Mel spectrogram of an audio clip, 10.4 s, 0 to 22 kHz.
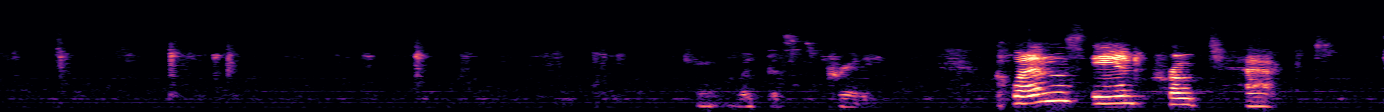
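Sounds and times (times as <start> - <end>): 
deck of cards being shuffled and a card drawn: 0.0 - 4.8
speech: 5.6 - 6.7, 7.5 - 9.6.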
